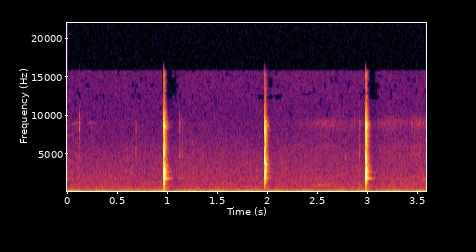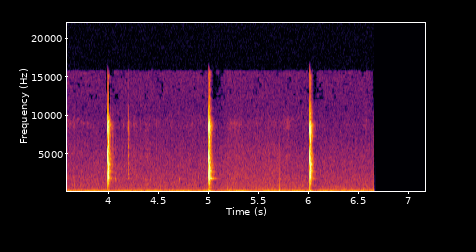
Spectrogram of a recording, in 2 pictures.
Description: Intravascular Lithotripsy (IVL) Fracturing Gypsum, a Similar Density to In Situ Calcium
